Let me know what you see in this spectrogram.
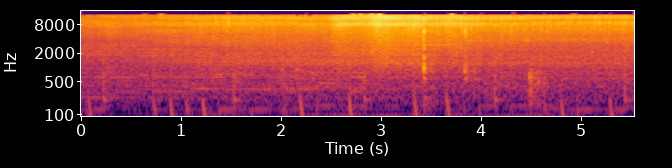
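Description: Chicken pieces frying and sizzling in a hot pan; about two and a half seconds in the sizzle flares up loudly as water is poured in, with a sharp click just after.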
